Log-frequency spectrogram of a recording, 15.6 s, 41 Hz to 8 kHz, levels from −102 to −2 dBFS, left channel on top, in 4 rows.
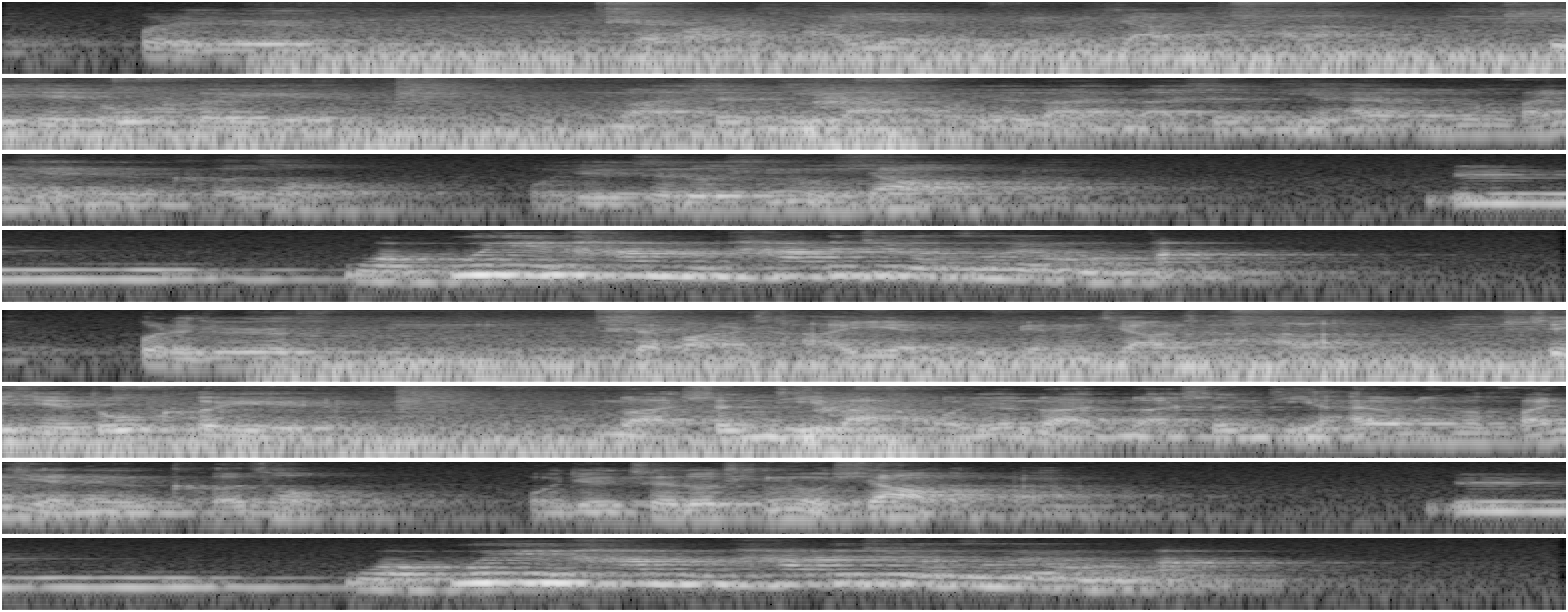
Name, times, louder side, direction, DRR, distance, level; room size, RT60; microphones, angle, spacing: voice 1, 0.4-3.4 3.8-4.9 5.4-8.7 9.1-10.6, right 3 dB, 75° right, 5 dB, 0.4 m, -31 dB
sound 1, 0.6-6.2, equal, ahead, 1.2 m, -32 dB
voice 2, 11.4-12.2 12.6-14.7, equal, 35° left, 0 dB, 0.6 m, -26 dB
7.0 x 2.4 x 2.4 m, 1.2 s
head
